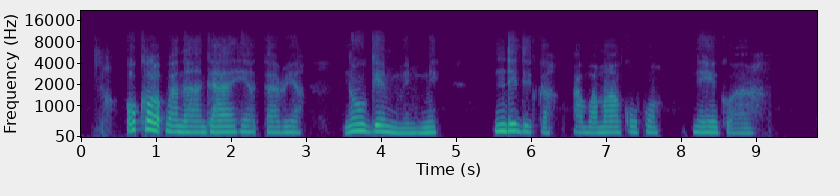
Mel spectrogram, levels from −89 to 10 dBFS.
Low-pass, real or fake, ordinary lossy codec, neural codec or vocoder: 10.8 kHz; fake; Opus, 16 kbps; codec, 16 kHz in and 24 kHz out, 0.6 kbps, FocalCodec, streaming, 2048 codes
